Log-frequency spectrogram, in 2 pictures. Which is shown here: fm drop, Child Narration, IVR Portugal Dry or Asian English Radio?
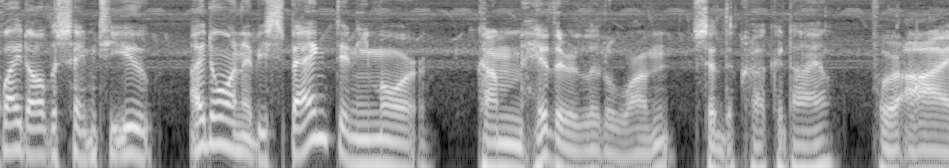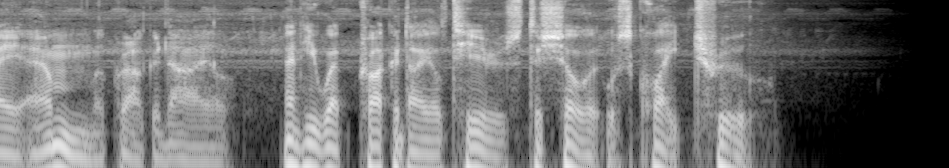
Child Narration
